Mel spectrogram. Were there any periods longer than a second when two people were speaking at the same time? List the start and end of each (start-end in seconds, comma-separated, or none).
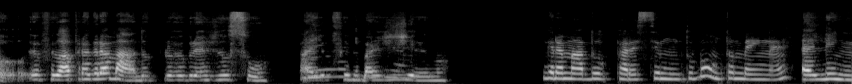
3.0-4.2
